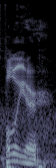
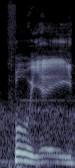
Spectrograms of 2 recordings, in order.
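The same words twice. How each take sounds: First: It is pronounced the American way. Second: It is pronounced the Canadian way. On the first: The speaker calls it right. "That's how you say it in America" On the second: The speaker calls it wrong. "that's Canadian"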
